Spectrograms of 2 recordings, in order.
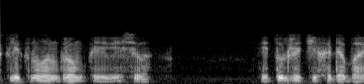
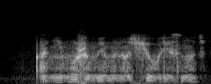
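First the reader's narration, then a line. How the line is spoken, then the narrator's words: Quiet question. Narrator (Russian): тихо спросила Жанна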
